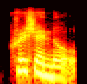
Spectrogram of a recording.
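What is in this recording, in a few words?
"crescendo", Indian English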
